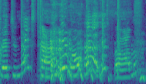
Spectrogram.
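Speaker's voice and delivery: loud, high knowing threat; mock threat. Grandma vowing to call the parents, loud and gleeful. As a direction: promise trouble, gleefully.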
